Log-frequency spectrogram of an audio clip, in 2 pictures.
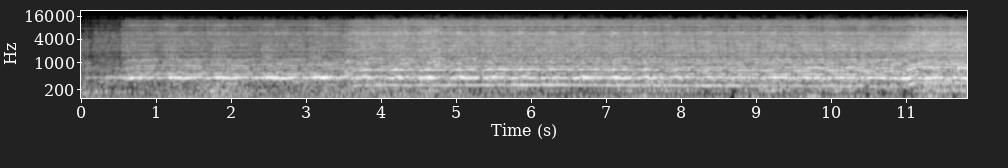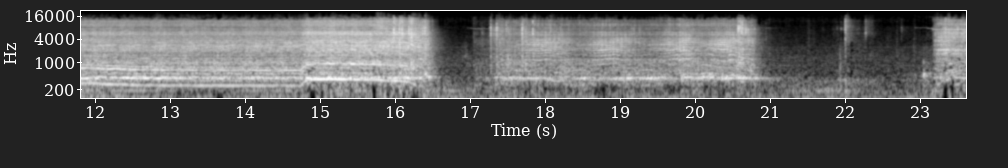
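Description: A power drill bores holes through a plexiglass sheet into wood beneath for a model railway control panel, a steady loud whining hum with shifting tone for about sixteen seconds, then brief pauses and short renewed bursts.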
